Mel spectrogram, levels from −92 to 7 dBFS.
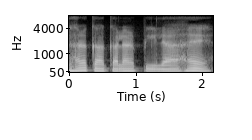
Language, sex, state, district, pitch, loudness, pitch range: Hindi, male, Jharkhand, Ranchi, 105 Hz, -18 LUFS, 100-115 Hz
